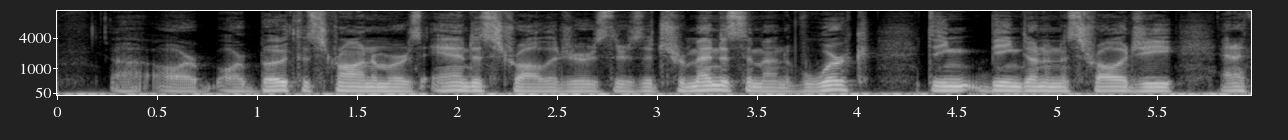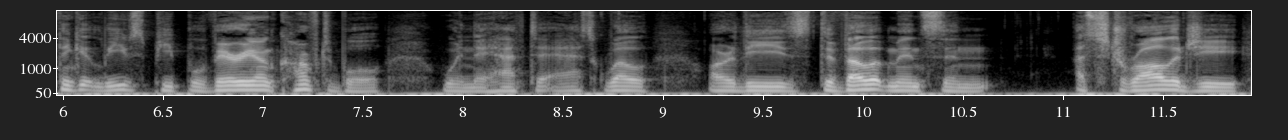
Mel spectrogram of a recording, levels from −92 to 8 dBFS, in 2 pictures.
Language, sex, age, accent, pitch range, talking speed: English, male, 30-49, American, 105-130 Hz, 185 wpm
